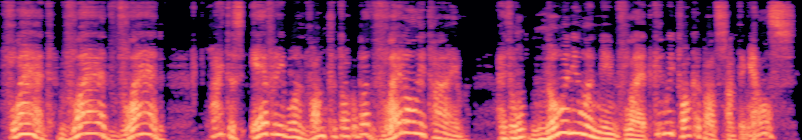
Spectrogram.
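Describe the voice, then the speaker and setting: A man's voice: a little high, huge pitch swings, measured pace, dark tone, slightly rough, heavily acted, low-quality recording. A man playing a vain, touchy, centuries-old vampire count in comic live radio theater, with a theatrical, formal way of talking. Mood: irritated, evasive. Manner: theatrical, dryly boastful, formal phrasing.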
